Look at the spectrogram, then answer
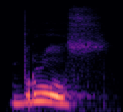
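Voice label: "брус", Komi, female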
